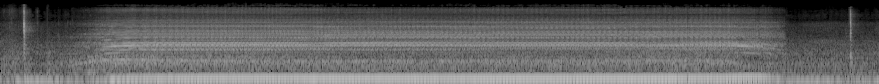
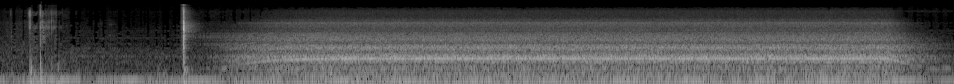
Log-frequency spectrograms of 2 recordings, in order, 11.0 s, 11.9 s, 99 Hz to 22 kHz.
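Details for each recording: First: 800 W power inverter cooling fan at about 30 degrees: steady low hum with a rough whirring edge. The owner believes the noise is temperature related because it went away once warmed indoors. A tired bearing is suspected. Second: Cooling fan of an 800 W power inverter after oiling fix, mic moved closer: small fan spins up to a smooth, steady hum with no rattle or scraping, runs evenly until switched off; quiet, healthy bearing.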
